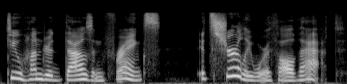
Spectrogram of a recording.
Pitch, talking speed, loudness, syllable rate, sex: 225 Hz, 140 wpm, -16 LUFS, 4.3 syllables/s, female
